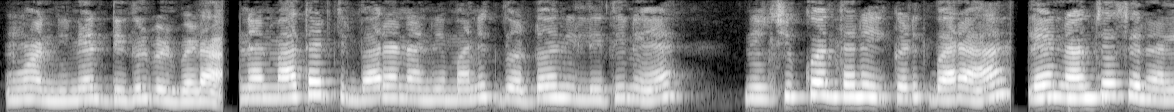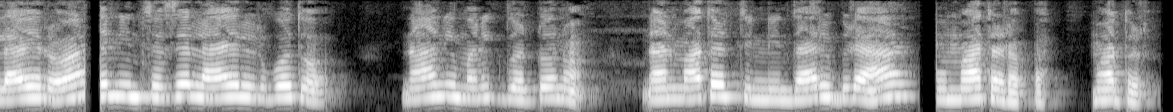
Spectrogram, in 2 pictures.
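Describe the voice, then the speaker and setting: A woman's voice: sits high, steady tone, rapid-fire, darkish tone. A young woman with a rural Chikkaballapur Kannada accent, acting in a village comedy skit with a coaxing, consoling, talkative manner. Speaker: family skit performer.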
